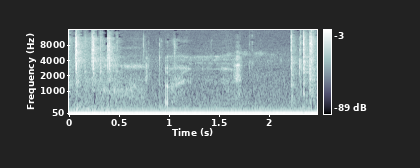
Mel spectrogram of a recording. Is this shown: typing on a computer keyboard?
yes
